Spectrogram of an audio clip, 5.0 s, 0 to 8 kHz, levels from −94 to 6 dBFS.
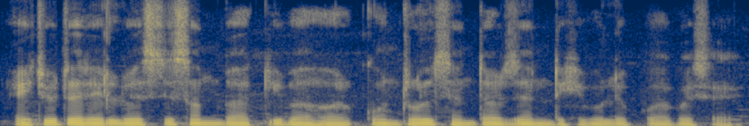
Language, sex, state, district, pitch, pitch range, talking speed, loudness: Assamese, male, Assam, Kamrup Metropolitan, 105 Hz, 105-115 Hz, 145 wpm, -17 LUFS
